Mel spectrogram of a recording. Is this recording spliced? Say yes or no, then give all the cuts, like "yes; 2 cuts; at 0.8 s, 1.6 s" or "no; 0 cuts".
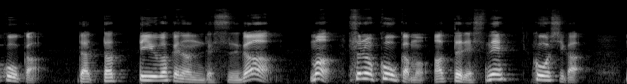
yes; 1 cut; at 3.4 s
